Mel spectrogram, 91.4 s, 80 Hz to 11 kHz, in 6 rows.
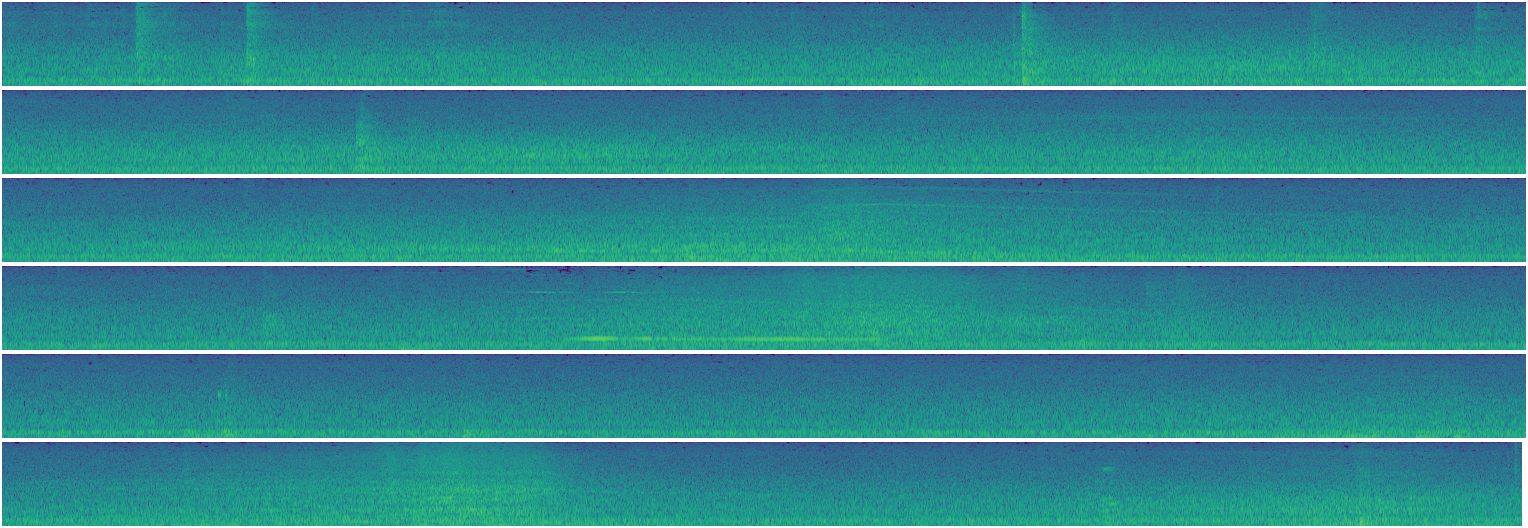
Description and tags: ambiance rue stereo
Calm street in Paris in the afternoon, recorded in 2006.
ambience, urban, city, paris, town, street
